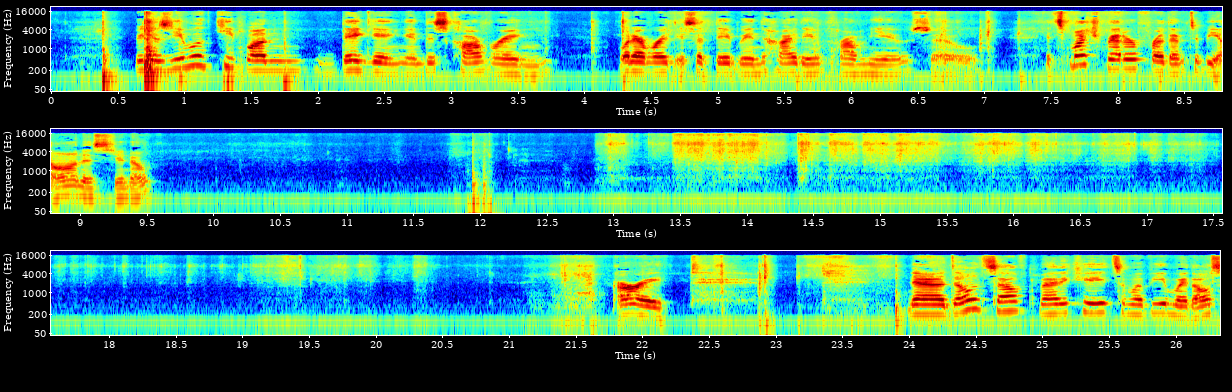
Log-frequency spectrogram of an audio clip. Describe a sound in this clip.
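Playing cards slide and tap softly on a wooden table.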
